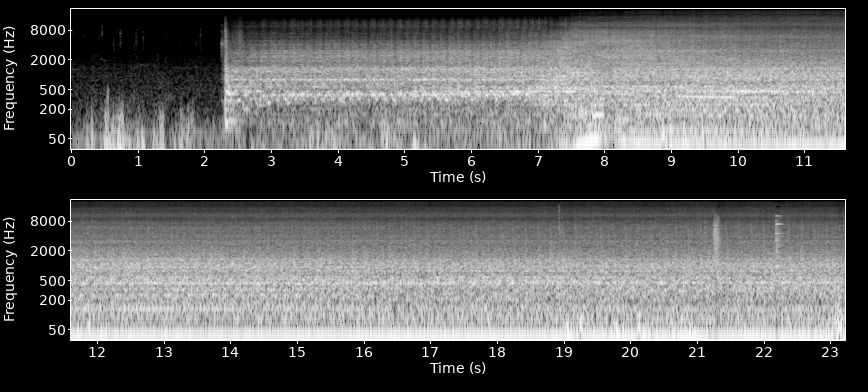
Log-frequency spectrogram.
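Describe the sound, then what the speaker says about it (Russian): An old Renault Magnum truck engine, cold after standing all winter, cranks briefly and then catches, settling into a loud, steady diesel idle that runs unbroken close by. "Magnum, первый запуск после зимы. Посмотрим, как он запустится."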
